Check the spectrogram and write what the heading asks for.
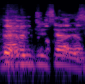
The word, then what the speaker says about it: Madame Tussauds: Madame Tussauds.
